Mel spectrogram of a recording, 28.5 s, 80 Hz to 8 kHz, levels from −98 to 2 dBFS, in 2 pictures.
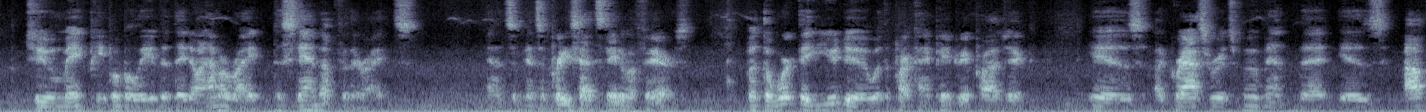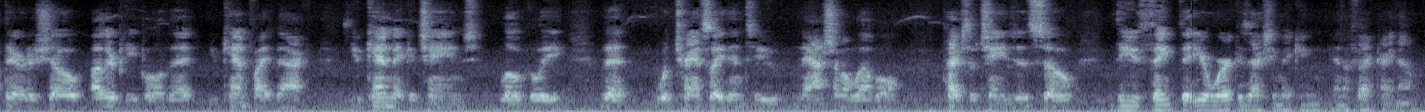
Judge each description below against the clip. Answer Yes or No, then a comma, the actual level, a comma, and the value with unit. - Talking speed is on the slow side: No, average, 175 wpm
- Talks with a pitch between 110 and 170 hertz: No, very low, 85 Hz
